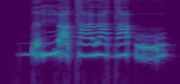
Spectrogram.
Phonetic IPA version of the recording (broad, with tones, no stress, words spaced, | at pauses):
ɡ͡bə̰˦˨ ŋ͡mṵ˦˨tˤuː˩˧˩dˤɵ˦˨ʔṵ˧˩˧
